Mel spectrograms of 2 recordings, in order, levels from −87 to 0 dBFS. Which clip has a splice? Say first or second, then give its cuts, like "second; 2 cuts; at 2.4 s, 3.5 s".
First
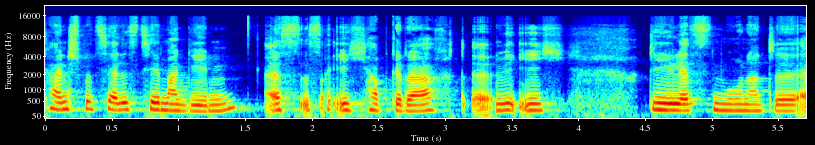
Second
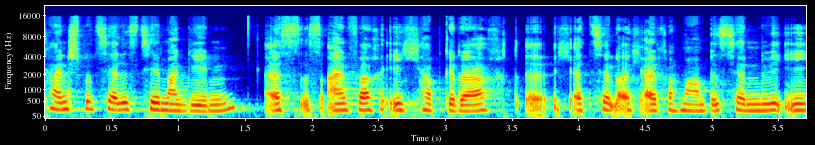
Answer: first; 2 cuts; at 2.1 s, 3.4 s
